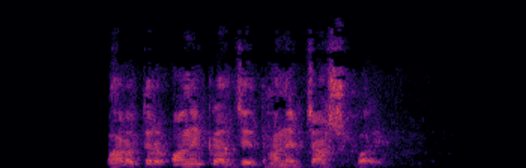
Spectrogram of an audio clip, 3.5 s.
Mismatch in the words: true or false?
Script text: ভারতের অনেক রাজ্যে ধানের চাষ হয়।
false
